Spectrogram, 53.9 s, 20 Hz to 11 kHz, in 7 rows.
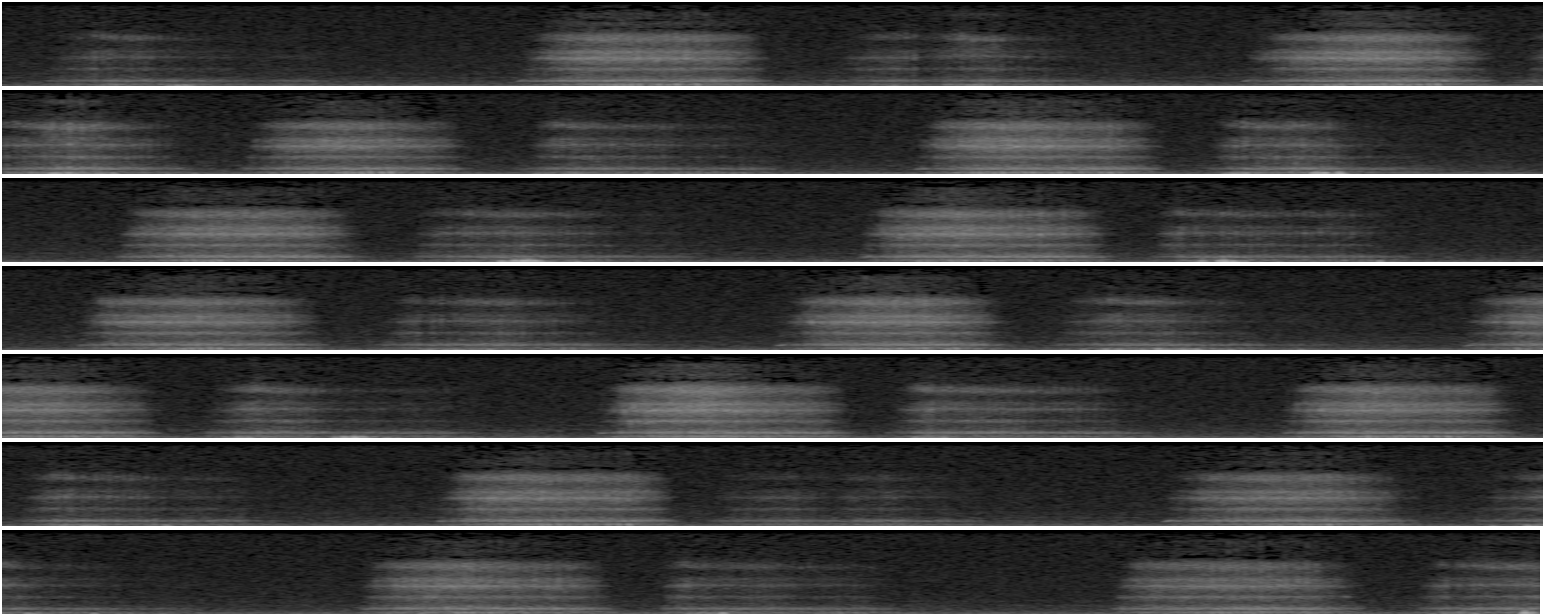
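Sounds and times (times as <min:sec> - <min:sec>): woman snoring: 0:02.7 - 0:03.8, 0:06.3 - 0:11.4, 0:12.3 - 0:14.5, 0:16.0 - 0:18.4, 0:19.8 - 0:22.2, 0:23.6 - 0:26.0, 0:27.1 - 0:29.3, 0:30.5 - 0:32.7, 0:33.8 - 0:36.3, 0:37.3 - 0:39.5, 0:40.8 - 0:41.9, 0:44.4 - 0:46.7, 0:48.1 - 0:50.5, 0:51.8 - 0:53.9.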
